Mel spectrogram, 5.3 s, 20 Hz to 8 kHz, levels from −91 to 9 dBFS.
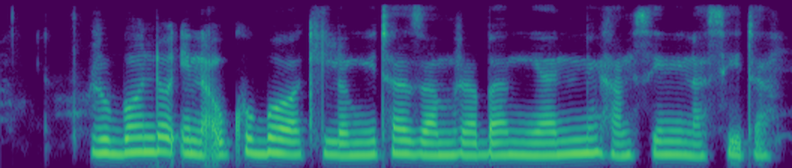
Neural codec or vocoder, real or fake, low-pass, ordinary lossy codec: autoencoder, 48 kHz, 32 numbers a frame, DAC-VAE, trained on Japanese speech; fake; 7.2 kHz; MP3, 64 kbps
